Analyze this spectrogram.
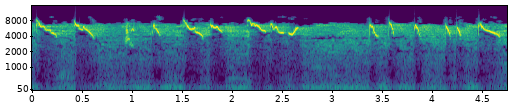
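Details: Trigger song of an oriental white-eye in ngalas style, used to teach other birds. Clusters of piercing, high, falling chirps alternate with short pauses, and short bursts are sometimes run together into quick phrases.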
